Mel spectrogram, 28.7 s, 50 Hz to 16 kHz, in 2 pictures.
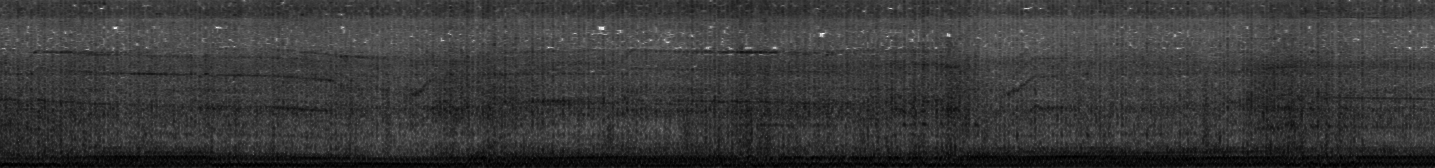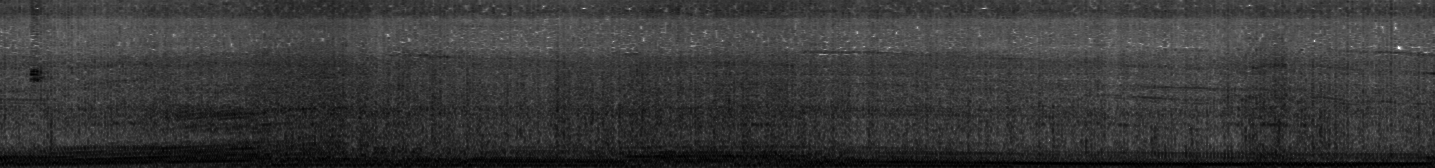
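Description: Royal Enfield 650 twin's parallel-twin engine running while riding. Its pitch climbs for several seconds as it accelerates in the middle, then drops as the throttle eases, and rises again near the end.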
